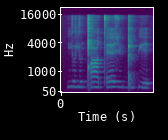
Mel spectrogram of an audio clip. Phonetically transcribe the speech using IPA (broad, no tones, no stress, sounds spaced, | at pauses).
j ɵ j ɵ ǃʼ ɑ tʼ ɛ z y ɡ͡ǃ y pʲ e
